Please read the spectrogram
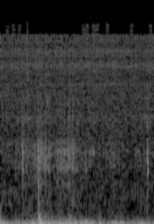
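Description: Mountain bike rolling fast over a dirt woodland trail, heard through an action camera mounted on the rider or bike: a constant low wind rumble on the microphone, with scattered sharp rattles and knocks from bumps, the sharpest about half a second in.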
